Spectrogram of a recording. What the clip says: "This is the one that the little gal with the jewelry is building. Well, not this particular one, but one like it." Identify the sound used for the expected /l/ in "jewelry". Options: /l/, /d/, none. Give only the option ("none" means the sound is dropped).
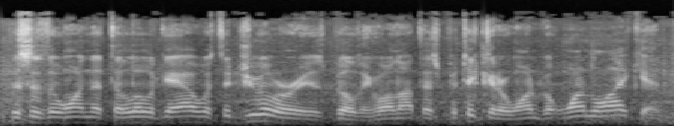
/l/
